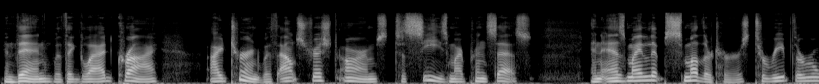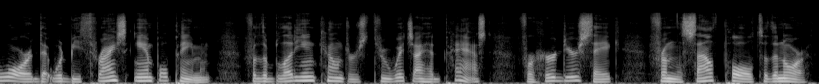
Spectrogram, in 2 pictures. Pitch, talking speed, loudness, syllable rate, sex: 140 Hz, 185 wpm, -21 LUFS, 4.6 syllables/s, male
